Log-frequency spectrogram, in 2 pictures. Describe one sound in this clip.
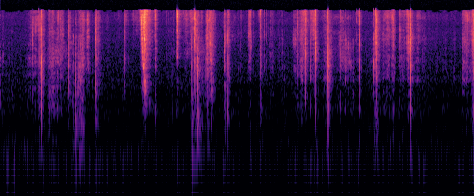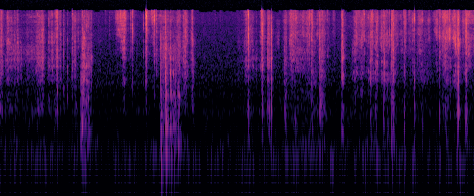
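Paper sheets rustle and crinkle as hands handle them.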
